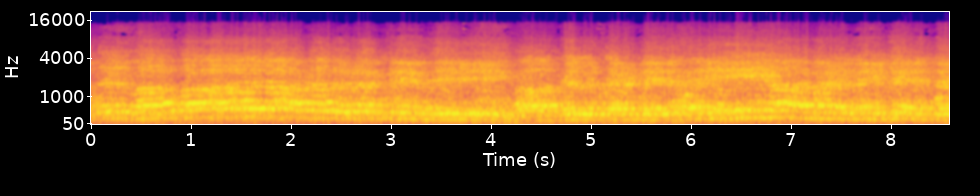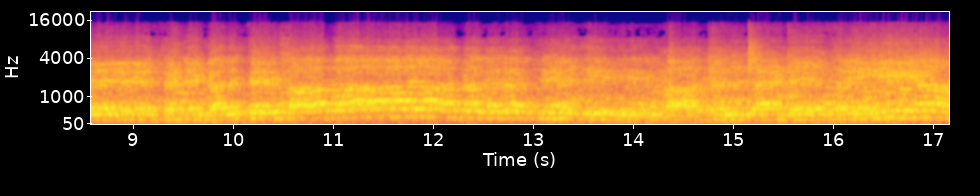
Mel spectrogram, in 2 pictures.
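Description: Men's voices chanting a Shia mourning lament (nauha) together in a slow melody that rises and falls in long phrases.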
